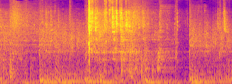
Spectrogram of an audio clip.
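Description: Steel wire seat springs clinking and rattling as they are handled and fitted into a car seat's steel frame, with a sharp metallic click a little under a second in. Background music plays underneath.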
